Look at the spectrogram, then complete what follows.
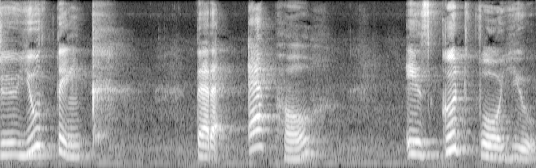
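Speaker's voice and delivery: slow, clear, carefully spelled-out teacher-like speech. Showing how they normally talk in a class: slow, clear classroom speech. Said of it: "That's how I normally talk".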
